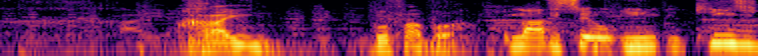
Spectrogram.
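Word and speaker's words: Haim: Pronuncia-se Rain, por favor.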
